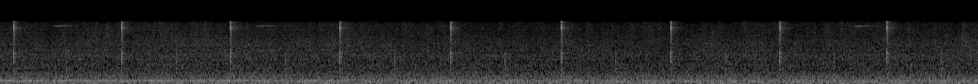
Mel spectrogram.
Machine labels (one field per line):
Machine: valve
